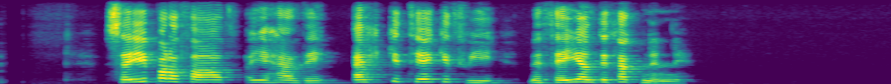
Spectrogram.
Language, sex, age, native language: Icelandic, female, 60-69, Icelandic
